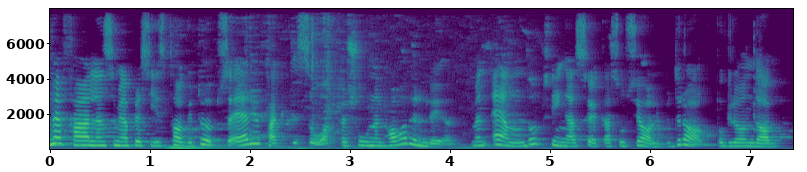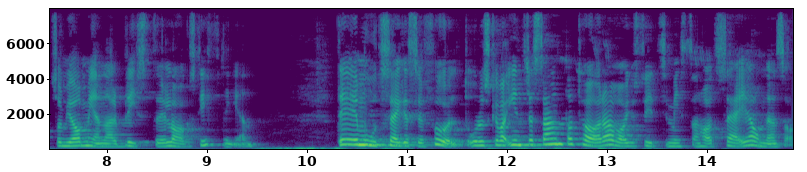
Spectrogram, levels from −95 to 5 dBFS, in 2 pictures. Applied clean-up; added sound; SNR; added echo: classical method log-MMSE.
